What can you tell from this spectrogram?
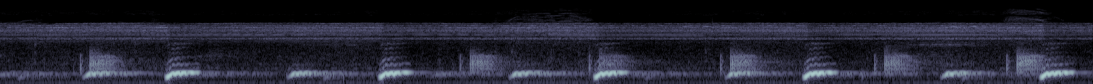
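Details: Smoky jungle frog, a single individual on the banks of an intermittent tributary of the Teles Pires River, Jacareacanga, southern Pará, Brazil: short rising whooping notes repeated about once a second, with a steady high insect hum behind.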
